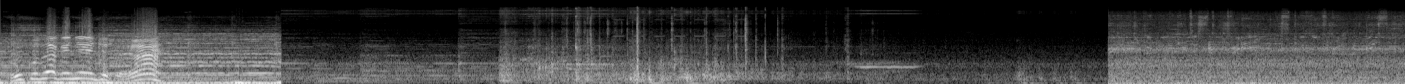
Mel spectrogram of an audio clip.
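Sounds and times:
road noise: 0.0 - 14.0
vehicle crash: 4.6 - 9.1
brief tone: 5.8 - 7.6, 8.5 - 9.3.

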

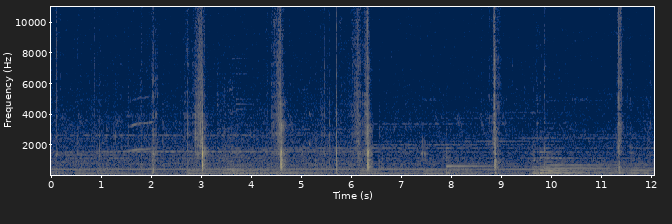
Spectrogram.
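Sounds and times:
knife chopping on wooden board: 2.8 - 3.2, 4.4 - 4.7, 6.0 - 6.4.

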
